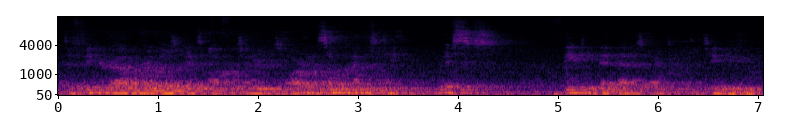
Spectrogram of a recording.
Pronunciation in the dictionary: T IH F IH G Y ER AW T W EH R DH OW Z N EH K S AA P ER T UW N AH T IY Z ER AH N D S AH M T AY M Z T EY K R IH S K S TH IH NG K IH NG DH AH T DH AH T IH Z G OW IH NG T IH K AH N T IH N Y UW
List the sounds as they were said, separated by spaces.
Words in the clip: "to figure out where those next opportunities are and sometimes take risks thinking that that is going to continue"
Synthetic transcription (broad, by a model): T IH F IH G Y ER AW T W EH R DH OW Z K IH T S AA P ER T UW N AH T IY Z ER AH N S AH M T AY M Z T EY K R IH S K S TH IH NG K IH NG DH AH T DH AH T IH Z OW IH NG T IH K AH N T IH N Y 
